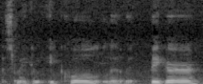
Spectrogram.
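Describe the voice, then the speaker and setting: With noise in the background, a channel host and repair technician talks casually through a hands-on fix at normal speed, his voice mid-range. He isn't scripted, just thinking aloud and muttering to himself while working.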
